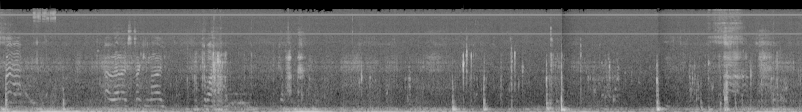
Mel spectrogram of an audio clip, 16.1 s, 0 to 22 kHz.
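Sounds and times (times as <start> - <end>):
low steady rumble: 0.0 - 16.0
water slapping against plastic hull: 3.3 - 5.7, 9.0 - 16.0
sharp knocks on hull: 9.0 - 11.5.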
